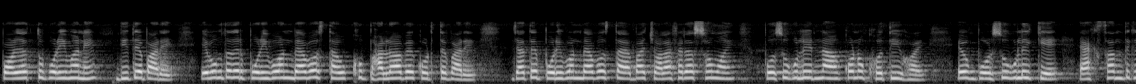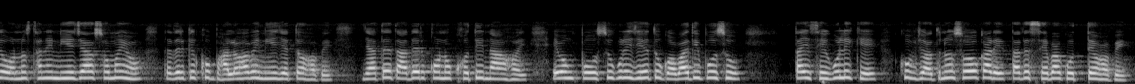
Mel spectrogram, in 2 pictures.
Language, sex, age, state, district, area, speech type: Bengali, female, 60+, West Bengal, Nadia, rural, spontaneous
